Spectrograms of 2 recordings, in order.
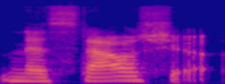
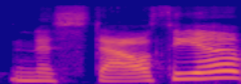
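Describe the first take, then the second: First: The ending is said with a sh sound. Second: The ending is said without a sh sound. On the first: "probably supposed to be like" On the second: "when I read it in my head"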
